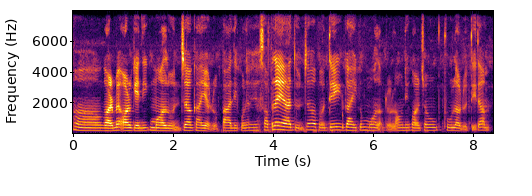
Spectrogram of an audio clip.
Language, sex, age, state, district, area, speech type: Nepali, male, 60+, West Bengal, Kalimpong, rural, spontaneous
